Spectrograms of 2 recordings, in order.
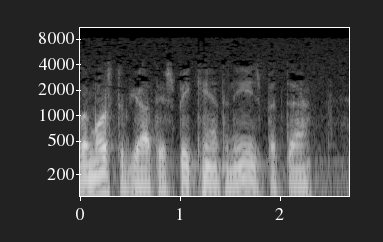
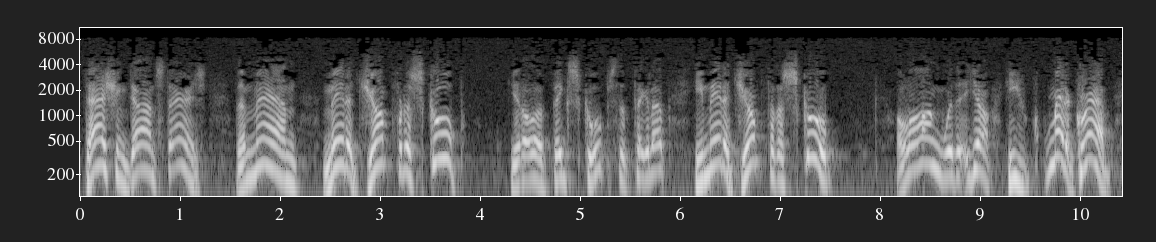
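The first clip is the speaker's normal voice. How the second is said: high, swooping singsong narration; melodramatic news read; 13 semitones higher than usual. Acted. Host telling of man's jump for the scoop, high melodramatic narration. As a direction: declaim each twist as breathless drama. Reads a news note theatrically.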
